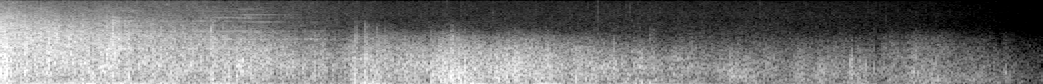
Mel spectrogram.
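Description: A deep rumbling sound effect in the soundtrack, dying away slowly after the music stops, with two brief swells about two and three seconds in before it fades out.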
